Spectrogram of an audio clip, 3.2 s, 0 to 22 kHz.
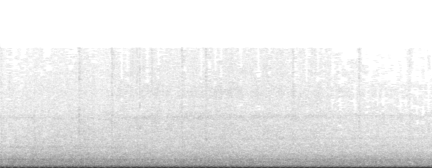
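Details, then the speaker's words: Mercedes CLK55 AMG with supercharged M113K V8 on first test drive after work: steady, loud low hum holding one deep pitch while cruising around 2500 rpm; exhaust drones glaringly through the cabin. "so cruising it around once you get to like 2500 rpm it's glaringly uh droney so we're just cruising it we're doing nothing special"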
